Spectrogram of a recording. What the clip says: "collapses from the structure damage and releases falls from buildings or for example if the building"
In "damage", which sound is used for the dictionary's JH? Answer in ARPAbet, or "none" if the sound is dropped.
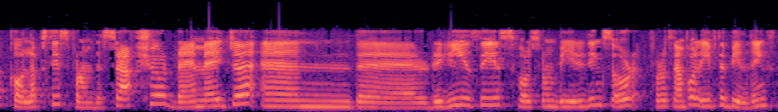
JH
